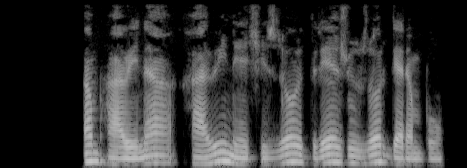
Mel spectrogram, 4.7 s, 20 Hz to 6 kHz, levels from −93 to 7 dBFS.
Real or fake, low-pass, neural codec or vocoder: real; 5.4 kHz; none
